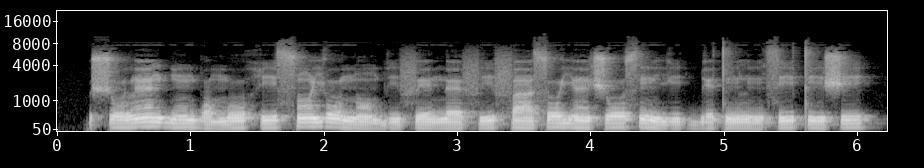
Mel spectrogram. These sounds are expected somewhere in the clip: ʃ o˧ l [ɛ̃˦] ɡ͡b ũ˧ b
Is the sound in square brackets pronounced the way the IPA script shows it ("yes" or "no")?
yes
